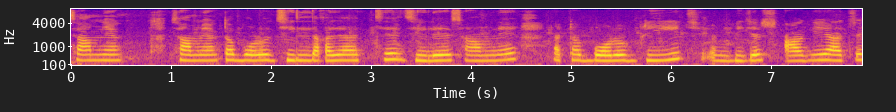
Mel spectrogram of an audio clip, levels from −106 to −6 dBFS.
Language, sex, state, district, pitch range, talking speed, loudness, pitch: Bengali, female, West Bengal, Dakshin Dinajpur, 250-265 Hz, 135 wpm, -16 LUFS, 260 Hz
